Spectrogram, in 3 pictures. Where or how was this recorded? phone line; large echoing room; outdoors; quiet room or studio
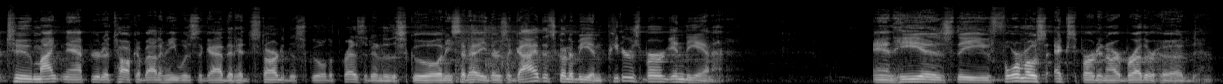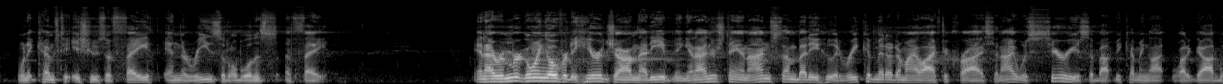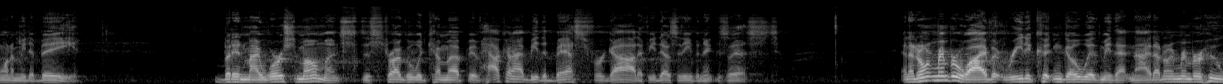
large echoing room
